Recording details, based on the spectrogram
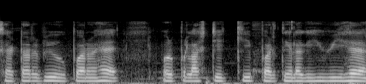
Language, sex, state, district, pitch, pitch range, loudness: Hindi, male, Jharkhand, Deoghar, 160 Hz, 155-165 Hz, -18 LUFS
